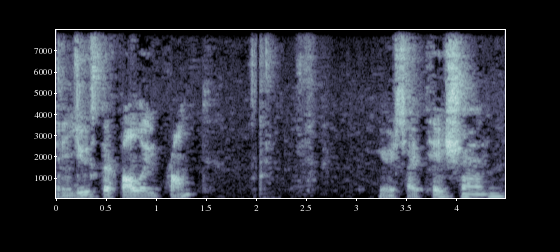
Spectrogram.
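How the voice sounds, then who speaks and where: A man talking at a very slow pace, the sound dry and close with no echo. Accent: non-native. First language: not English. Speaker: student presenter. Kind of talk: class presentation with screen demo. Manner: hesitant, frequent um fillers.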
